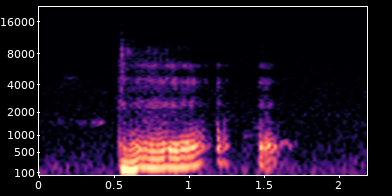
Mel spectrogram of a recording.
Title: Mtbl snoring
